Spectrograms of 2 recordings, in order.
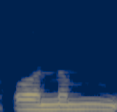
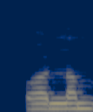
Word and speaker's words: Ponem: kan pengennya nanti ada Ponem satu, 2, dan 3 gitu Umi. Jadi ini sebagai awal gitu ya, awal perkenalan siapa sih Ponem itu. Nah, itu sebenarnya itu. Rupanya bacanya ponem ya, bukan ponem ya.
